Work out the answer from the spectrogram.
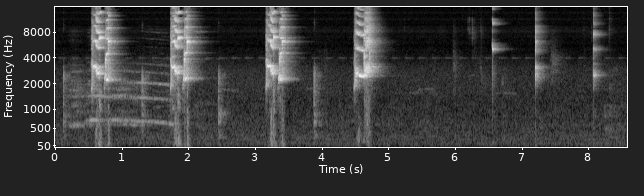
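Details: Fighter lovebird giving harsh buzzy chirps at irregular spacing, with faint steady whistled tones in the background early on, calls fading to short clicks at the end.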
